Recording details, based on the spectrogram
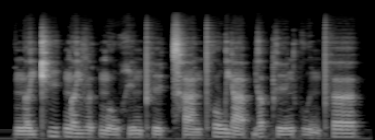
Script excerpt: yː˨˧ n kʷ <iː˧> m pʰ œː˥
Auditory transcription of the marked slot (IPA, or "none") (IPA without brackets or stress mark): iː˨˩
